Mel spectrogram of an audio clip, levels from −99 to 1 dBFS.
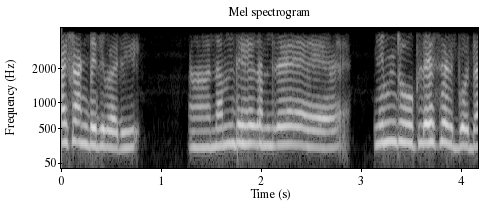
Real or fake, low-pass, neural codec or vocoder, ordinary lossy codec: fake; 3.6 kHz; codec, 24 kHz, 3 kbps, HILCodec; none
